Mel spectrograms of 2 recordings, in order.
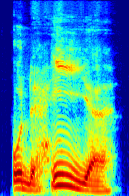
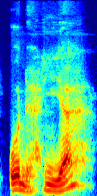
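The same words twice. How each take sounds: First: The y sound is held and doubled. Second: The y sound is short and single. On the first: "atau juga dengan tasdid" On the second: "Bisa di takhfif tanpa adanya tasdid"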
